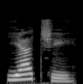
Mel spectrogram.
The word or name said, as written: yachi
